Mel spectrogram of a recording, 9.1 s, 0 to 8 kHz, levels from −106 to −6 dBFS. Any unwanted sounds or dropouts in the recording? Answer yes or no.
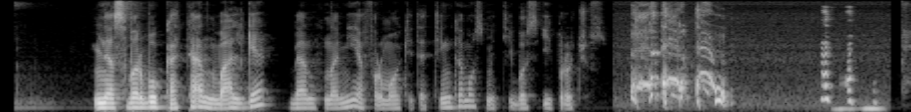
yes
